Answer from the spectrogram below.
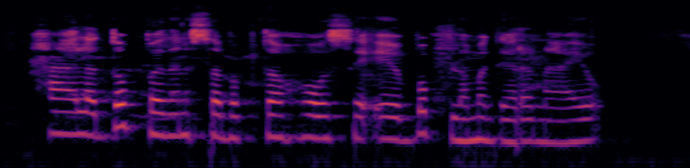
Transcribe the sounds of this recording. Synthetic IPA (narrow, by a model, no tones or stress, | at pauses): ħɑːlɐd̪ɔbbɐðɐnsɐβɐbt̪ʰɐɦɔːsɛʔɛːbɔblɐmɐɡɐɾɐnaːjɔ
